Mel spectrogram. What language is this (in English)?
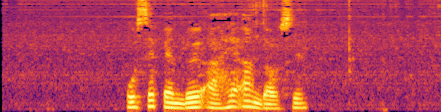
Mbo (Cameroon)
